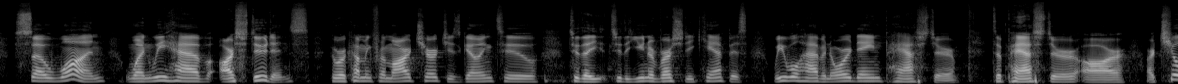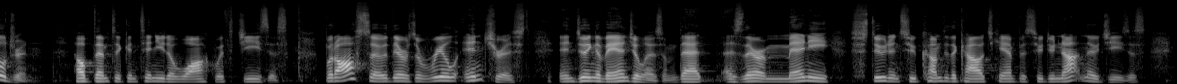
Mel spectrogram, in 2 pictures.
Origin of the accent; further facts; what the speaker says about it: Maryland, United States; I grew up in Maryland, and I went to Westminster High School. Westminster is about 20 miles south of Gettysburg, Pennsylvania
